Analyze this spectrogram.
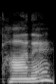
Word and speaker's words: Pane: And by the way, my surname's pronounced Pane. It's bred for Italian, just so you know.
